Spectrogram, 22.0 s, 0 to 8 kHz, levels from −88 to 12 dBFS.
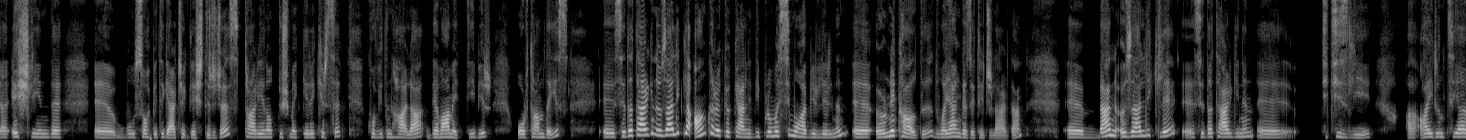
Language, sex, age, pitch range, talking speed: Turkish, female, 40-59, 190-275 Hz, 85 wpm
